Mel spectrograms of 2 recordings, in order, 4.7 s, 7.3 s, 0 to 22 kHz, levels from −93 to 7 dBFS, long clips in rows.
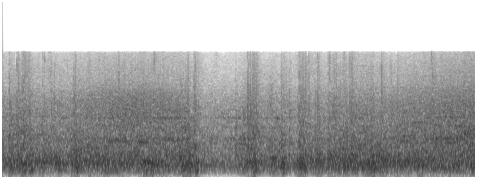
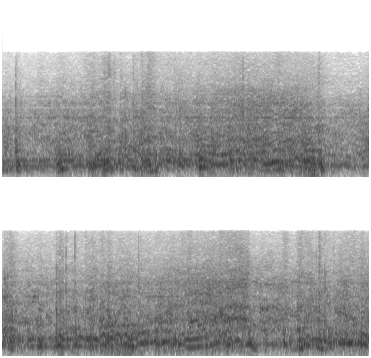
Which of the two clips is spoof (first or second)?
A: second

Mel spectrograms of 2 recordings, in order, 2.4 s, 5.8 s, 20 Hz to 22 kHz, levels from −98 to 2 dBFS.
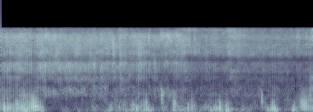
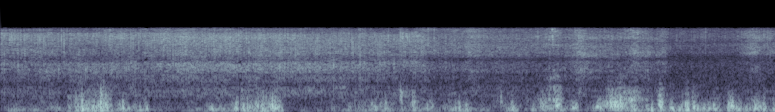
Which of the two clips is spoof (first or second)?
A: first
